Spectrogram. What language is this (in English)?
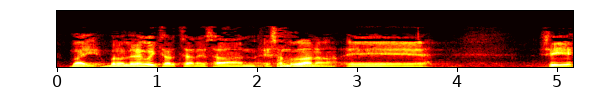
Basque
